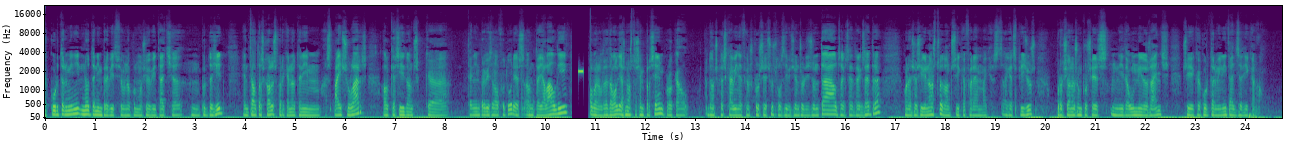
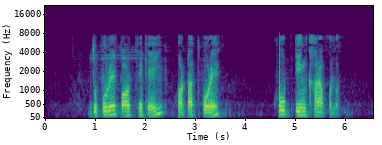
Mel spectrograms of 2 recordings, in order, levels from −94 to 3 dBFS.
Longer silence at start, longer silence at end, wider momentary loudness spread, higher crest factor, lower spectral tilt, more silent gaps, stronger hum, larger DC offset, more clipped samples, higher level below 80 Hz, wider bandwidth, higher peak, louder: second, 0 s vs 0.9 s; second, 0 s vs 0.7 s; about the same, 11 LU vs 11 LU; about the same, 16 dB vs 16 dB; about the same, -6 dB/octave vs -6.5 dB/octave; neither; neither; neither; neither; first, -38 dBFS vs -58 dBFS; first, 11 kHz vs 7.8 kHz; second, -6 dBFS vs 0 dBFS; second, -24 LUFS vs -16 LUFS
